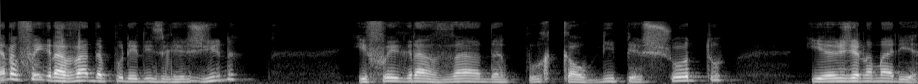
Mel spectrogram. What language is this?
Portuguese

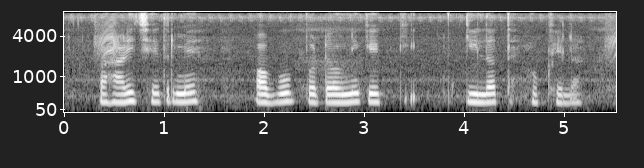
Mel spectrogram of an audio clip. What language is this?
Bhojpuri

